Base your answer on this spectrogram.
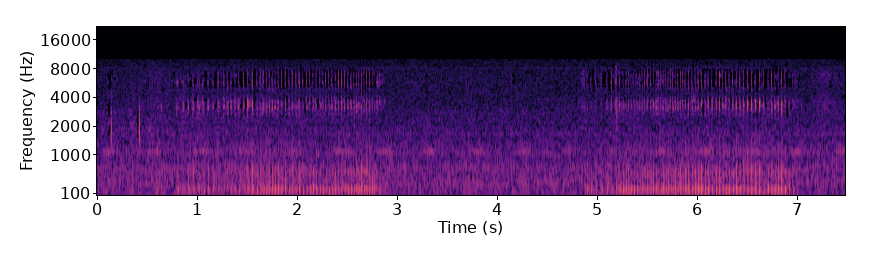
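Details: Snoring from a sleeping English Bulldog, two drawn-out rattly, purr-like breaths of roughly two seconds each, separated by a quieter pause, in a small room.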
